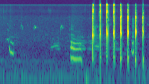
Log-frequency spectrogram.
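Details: Grey francolin calling: a few soft low notes, then a rapid series of about nine harsh, clipped, evenly spaced calls in just over a second, loud against a quiet background.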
